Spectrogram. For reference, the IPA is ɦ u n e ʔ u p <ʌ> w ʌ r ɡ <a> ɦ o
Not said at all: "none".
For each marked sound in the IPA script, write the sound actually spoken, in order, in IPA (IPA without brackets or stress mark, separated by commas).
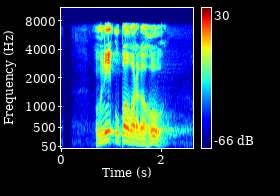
ʌ, ʌ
